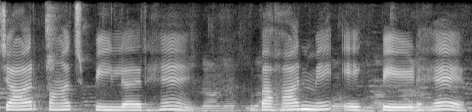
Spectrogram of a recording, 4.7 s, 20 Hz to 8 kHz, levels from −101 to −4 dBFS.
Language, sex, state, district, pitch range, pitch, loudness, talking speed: Hindi, male, Jharkhand, Deoghar, 200-235 Hz, 215 Hz, -16 LUFS, 115 wpm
